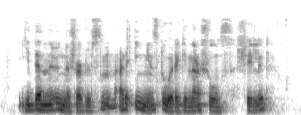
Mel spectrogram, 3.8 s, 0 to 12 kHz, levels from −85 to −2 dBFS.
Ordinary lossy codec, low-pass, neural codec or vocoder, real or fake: AAC, 64 kbps; 7.2 kHz; none; real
